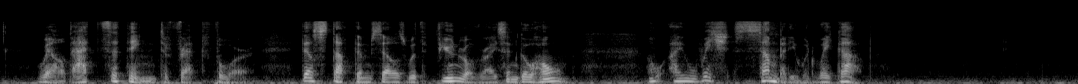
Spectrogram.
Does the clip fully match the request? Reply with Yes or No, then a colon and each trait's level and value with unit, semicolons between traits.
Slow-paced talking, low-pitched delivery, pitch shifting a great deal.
Yes: slow, 130 wpm; low, 115 Hz; wide, 6.5 semitones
